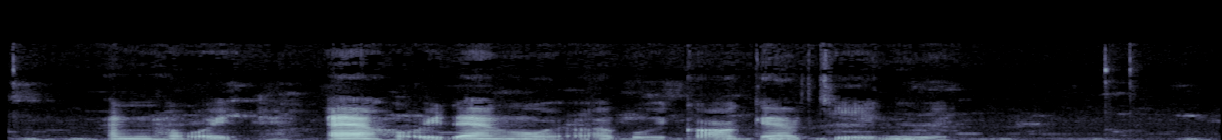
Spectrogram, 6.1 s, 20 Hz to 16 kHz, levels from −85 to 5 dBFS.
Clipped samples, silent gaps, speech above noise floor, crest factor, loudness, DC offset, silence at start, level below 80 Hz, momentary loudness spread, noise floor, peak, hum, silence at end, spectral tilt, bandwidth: under 0.1%; none; 24 dB; 26 dB; -24 LUFS; under 0.1%; 0.05 s; -56 dBFS; 24 LU; -48 dBFS; 0 dBFS; none; 0.05 s; -5.5 dB/octave; 11.5 kHz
